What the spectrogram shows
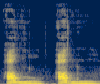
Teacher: Idbaq itu tertutup ya. aliran udaranya tertutup karena dia lidahnya terangkat. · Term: itbaq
